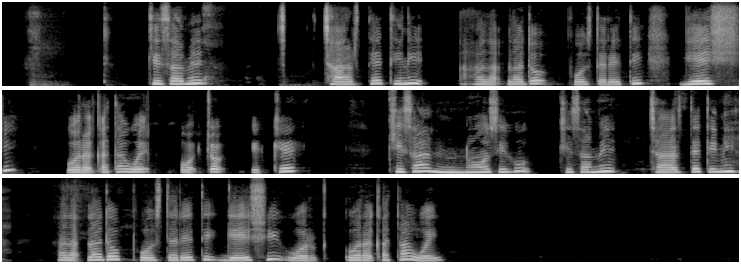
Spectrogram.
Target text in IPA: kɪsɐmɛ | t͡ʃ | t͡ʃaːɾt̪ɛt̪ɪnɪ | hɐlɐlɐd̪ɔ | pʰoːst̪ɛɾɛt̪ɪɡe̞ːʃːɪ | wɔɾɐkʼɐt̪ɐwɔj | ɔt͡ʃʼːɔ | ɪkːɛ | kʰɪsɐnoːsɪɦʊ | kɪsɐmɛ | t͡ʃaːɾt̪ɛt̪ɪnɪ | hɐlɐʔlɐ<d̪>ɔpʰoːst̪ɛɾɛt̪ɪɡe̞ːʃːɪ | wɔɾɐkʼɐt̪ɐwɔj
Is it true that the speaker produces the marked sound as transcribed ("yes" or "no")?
yes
